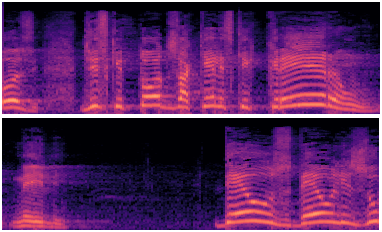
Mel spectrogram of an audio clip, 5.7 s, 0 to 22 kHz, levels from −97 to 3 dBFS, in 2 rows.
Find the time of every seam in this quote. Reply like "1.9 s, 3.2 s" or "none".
4.3 s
